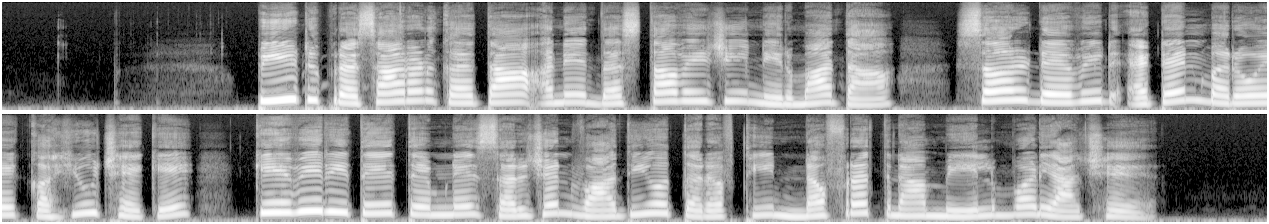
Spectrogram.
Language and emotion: Gujarati, neutral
